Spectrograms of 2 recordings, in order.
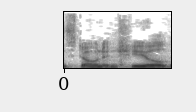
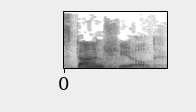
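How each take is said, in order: First: Said in the usual way. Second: "Ston" with a short O. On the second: Shown as a demonstration. Lawyer quoting the Board's pronunciation, short O in "Ston". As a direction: say "Ston Shield" with a short vowel in "Ston". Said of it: "that O should be short".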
